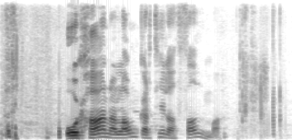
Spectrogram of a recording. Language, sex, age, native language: Icelandic, male, 14, Icelandic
